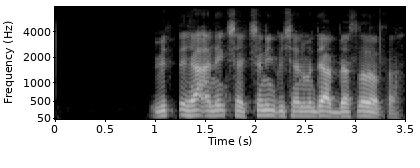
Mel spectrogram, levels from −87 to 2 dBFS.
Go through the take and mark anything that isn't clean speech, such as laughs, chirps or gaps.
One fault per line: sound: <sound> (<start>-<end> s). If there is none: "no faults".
no faults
